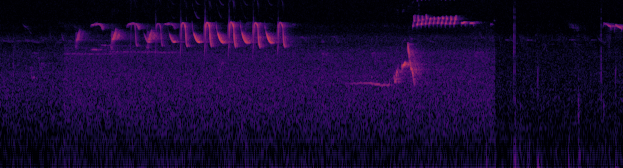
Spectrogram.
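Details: Wild coal tit in Japan during April: a fast run of high, thin, repeated notes, followed by a brief lower rising note and a short high buzzy sound, over constant rushing ambient noise.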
